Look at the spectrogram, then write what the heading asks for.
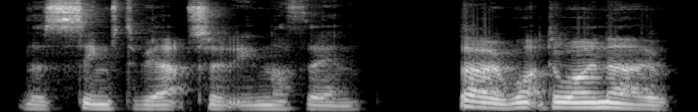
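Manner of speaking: usual speaking voice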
